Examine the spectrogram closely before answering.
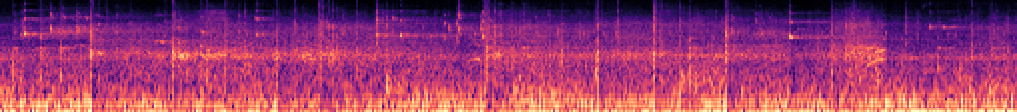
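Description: Rackets smack a shuttlecock back and forth in a fast rally.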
